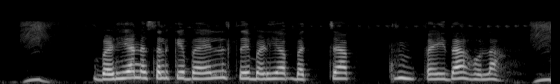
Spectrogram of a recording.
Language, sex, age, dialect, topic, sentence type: Bhojpuri, female, 18-24, Western, agriculture, statement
